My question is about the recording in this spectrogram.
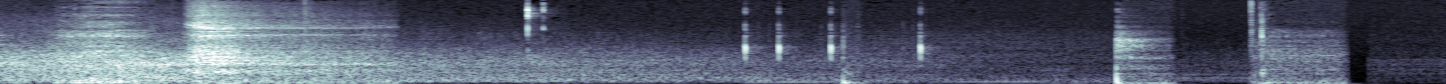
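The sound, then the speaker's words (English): A long, loud deep breath swells over about two seconds, followed by quiet with a few scattered sharp clicks and two brief hissing bursts near the end. “Deep breath.”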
